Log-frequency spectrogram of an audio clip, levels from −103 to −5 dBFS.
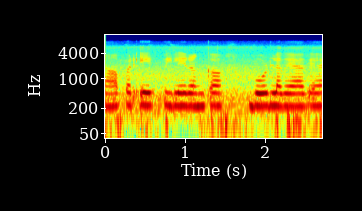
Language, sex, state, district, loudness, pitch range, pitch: Hindi, female, Uttar Pradesh, Shamli, -13 LUFS, 225-230 Hz, 225 Hz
